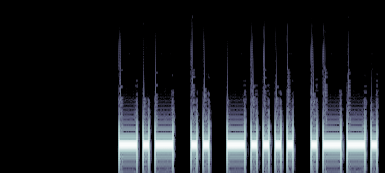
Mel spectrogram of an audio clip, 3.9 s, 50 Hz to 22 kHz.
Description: Morse code, heard as a keyed tone, about 20 wpm, 700 Hz. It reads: KI6P
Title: USA Call Signs - 6 Characters - 6x Character Spacing - 20wpm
